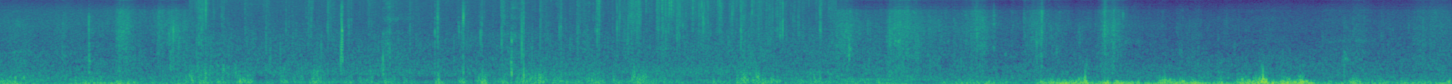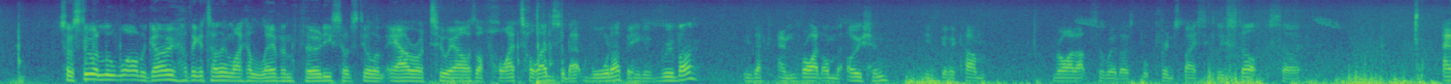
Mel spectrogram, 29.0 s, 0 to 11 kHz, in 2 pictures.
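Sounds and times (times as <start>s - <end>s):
wind buffeting microphone: 0.0s - 15.0s, 22.0s - 29.0s
footsteps on leaf litter and sand: 0.6s - 11.4s.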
